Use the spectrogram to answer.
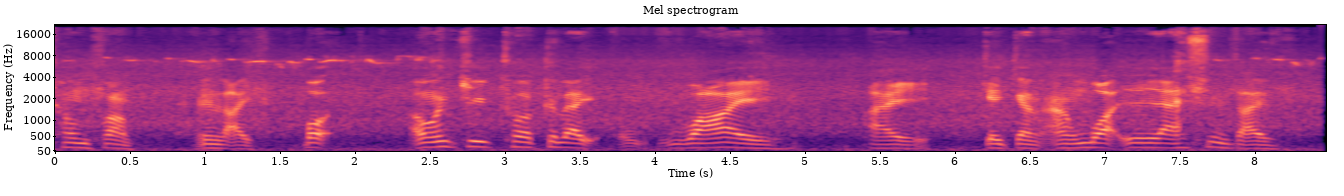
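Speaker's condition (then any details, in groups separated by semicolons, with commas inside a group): Cerebral palsy; mild, ataxic type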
